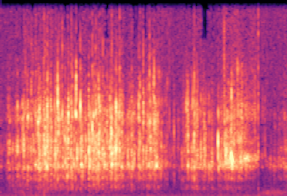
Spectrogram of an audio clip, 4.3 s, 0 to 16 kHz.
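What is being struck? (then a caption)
Silicone face scrubber bristles. A small, flat, purple heart-shaped silicone face scrubber with soft bristles, solid and hand-sized, is held in both hands while fingertips rub and scratch across its bristles. The result is a steady, quiet stream of dense, bright crackly scratching, concentrated in the high range around 2.8 kHz, with little low-end weight.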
